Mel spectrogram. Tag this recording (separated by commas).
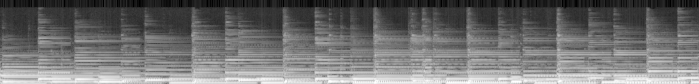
Musical instrument, Plucked string instrument, Music, Strum, Acoustic guitar, Guitar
